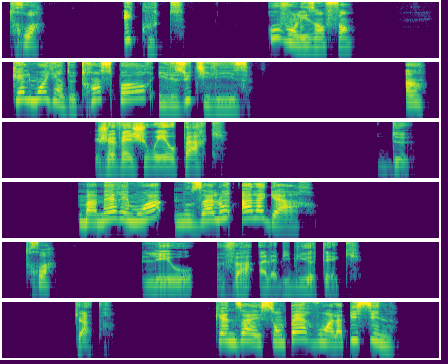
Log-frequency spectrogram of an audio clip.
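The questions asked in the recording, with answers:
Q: Où vont les enfants?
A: au parc

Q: Où vont les enfants?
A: à la gare

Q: Où vont les enfants?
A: à la bibliothèque

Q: Où vont les enfants?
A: à la piscine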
